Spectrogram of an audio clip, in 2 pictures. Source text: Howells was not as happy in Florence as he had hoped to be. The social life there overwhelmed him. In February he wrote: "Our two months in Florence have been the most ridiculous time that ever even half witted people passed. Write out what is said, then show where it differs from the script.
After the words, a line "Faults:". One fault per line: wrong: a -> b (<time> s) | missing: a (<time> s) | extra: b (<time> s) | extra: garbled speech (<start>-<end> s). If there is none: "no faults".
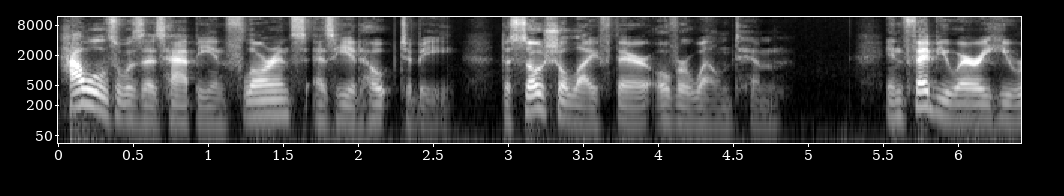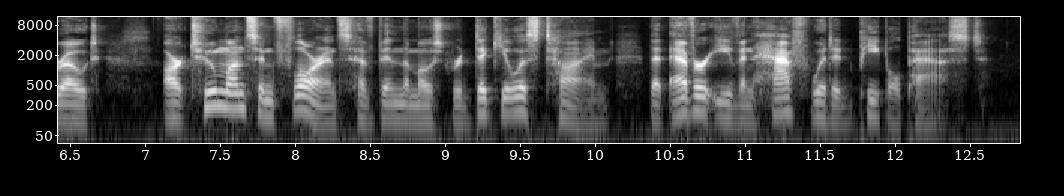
Howells was as happy in Florence as he had hoped to be. The social life there overwhelmed him. In February he wrote: "Our two months in Florence have been the most ridiculous time that ever even half witted people passed.
Faults:
missing: not (0.6 s)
